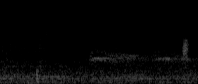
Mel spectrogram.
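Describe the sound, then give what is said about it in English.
Faint American crow caws from the top of an oak in a mixed stand of oak and American beech, a few short calls rising out of a steady low hum. “recording of American Crows falling from a good”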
